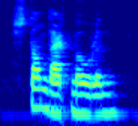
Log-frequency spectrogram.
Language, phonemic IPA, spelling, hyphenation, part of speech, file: Dutch, /ˈstɑn.daːrtˌmoː.lə(n)/, standaardmolen, stan‧daard‧mo‧len, noun, Nl-standaardmolen.ogg
- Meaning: alternative form of standerdmolen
